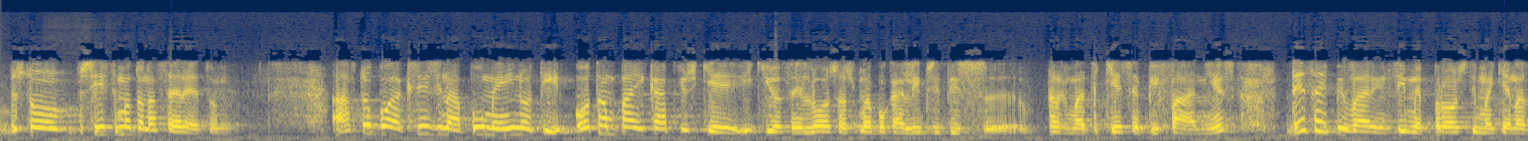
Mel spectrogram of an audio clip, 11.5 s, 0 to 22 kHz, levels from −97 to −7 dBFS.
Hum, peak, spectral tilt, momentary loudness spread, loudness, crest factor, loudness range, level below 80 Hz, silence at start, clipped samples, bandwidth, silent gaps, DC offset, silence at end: none; 0 dBFS; -5.5 dB/octave; 6 LU; -11 LUFS; 10 dB; 2 LU; -50 dBFS; 0 s; under 0.1%; 4 kHz; none; under 0.1%; 0 s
